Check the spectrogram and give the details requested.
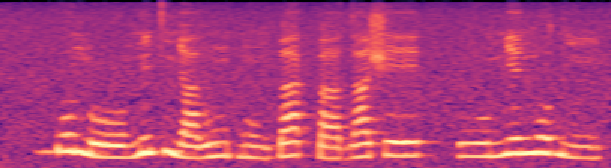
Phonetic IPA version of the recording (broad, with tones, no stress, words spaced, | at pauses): ɡ͡bo˦noː˨nĩ˦t ɲa˨vũ˧ ɓũ˨ɡ͡ba˦ k͡pa˨da˦ʃe˦ | vu˨ɲe˦ŋo˦ dĩ˨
